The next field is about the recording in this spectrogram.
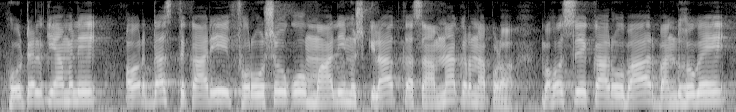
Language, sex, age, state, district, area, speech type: Urdu, male, 18-30, Uttar Pradesh, Saharanpur, urban, spontaneous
